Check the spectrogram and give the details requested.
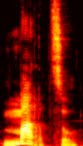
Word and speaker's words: marzo: La Z andrebbe pronunciata sorda o aspra quando è preceduta dalla consonante R. Infatti si direbbe marzo, sferza, sferzare, sforzo, sterzo, terzina.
